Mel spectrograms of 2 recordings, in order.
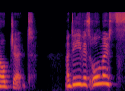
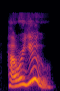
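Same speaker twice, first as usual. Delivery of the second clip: put-on American accent, raised in pitch; 2 semitones higher, 5 dB louder than usual. Reading an account aloud, voicing Connie's greeting, in Connie's American accent. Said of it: "it's in an American accent for a reason".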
